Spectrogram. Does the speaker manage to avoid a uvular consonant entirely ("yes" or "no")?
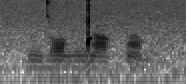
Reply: no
